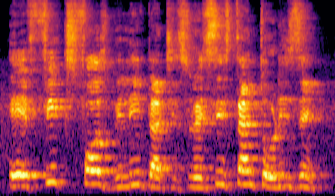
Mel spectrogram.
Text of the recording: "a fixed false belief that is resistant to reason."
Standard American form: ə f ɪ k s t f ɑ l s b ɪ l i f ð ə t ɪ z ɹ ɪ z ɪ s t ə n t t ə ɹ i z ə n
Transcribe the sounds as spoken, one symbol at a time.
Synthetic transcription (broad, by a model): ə f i k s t f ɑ s b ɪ l i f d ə t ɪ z ɹ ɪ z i s t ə n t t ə ɹ i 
